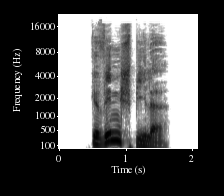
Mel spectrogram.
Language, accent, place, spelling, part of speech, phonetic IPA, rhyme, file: German, Germany, Berlin, Gewinnspiele, noun, [ɡəˈvɪnˌʃpiːlə], -ɪnʃpiːlə, De-Gewinnspiele.ogg
- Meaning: nominative/accusative/genitive plural of Gewinnspiel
